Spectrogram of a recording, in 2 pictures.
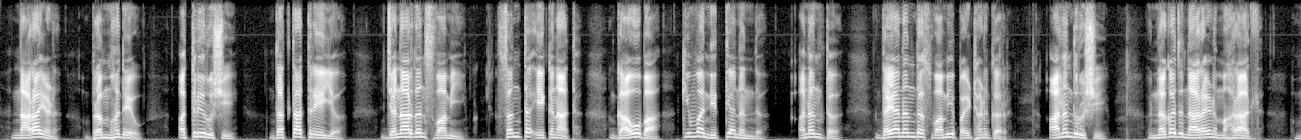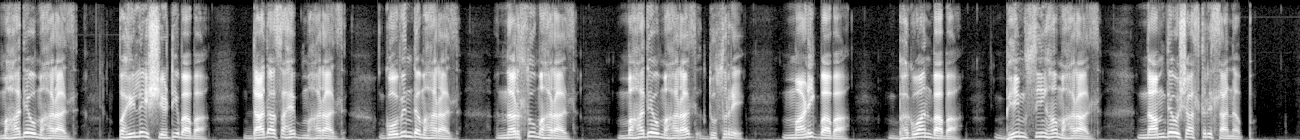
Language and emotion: Marathi, neutral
